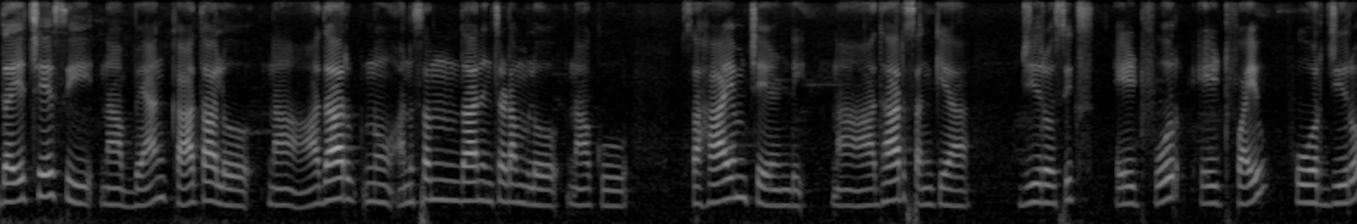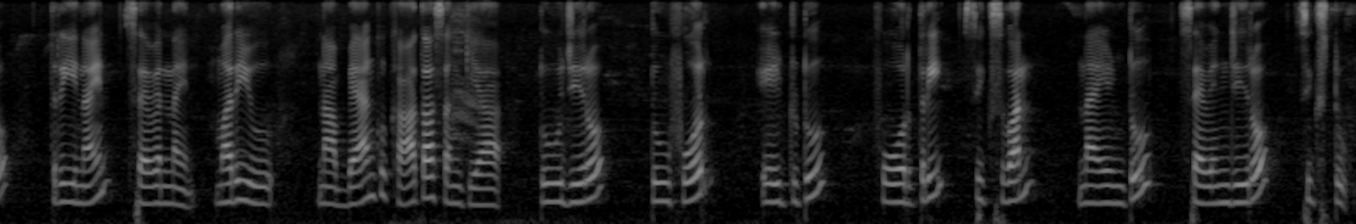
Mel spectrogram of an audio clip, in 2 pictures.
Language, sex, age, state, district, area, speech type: Telugu, female, 18-30, Andhra Pradesh, Bapatla, urban, read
